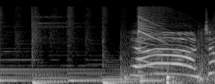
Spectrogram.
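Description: Background music with a steady bass beat. About a second and a half in, a loud high cry that glides up and down enters over it.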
